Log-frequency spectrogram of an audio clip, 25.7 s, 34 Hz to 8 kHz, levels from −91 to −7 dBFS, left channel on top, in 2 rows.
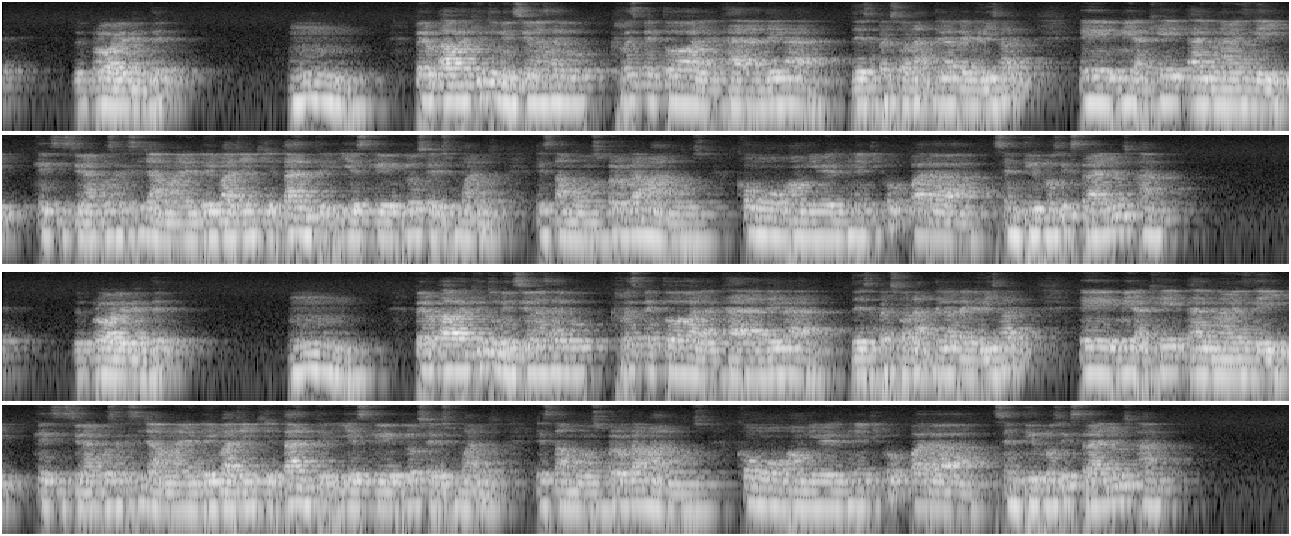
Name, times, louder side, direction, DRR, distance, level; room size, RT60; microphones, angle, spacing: voice 1, 0.7-1.6 2.9-3.5 4.1-5.8 6.1-8.2 8.5-10.1 10.4-12.8 13.2-17.8 18.2-19.9 20.2-24.4, equal, 5° left, -12 dB, 1.3 m, -22 dB
2.4 x 2.4 x 2.3 m, 1.1 s
head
